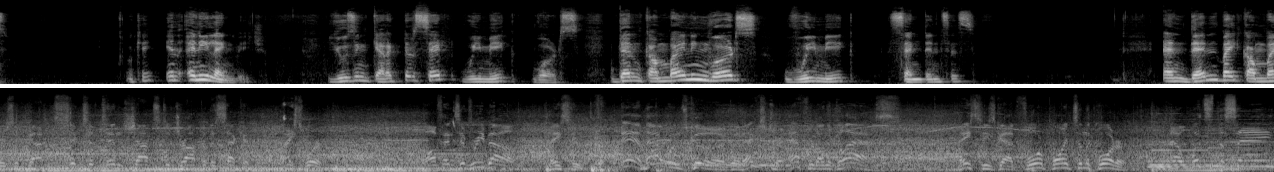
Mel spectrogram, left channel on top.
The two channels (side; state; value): both; different; correlation -0.01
